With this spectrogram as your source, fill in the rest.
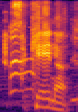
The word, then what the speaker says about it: Sucina: Sucina.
